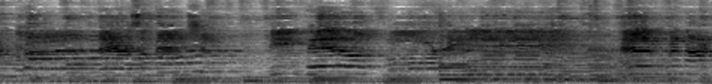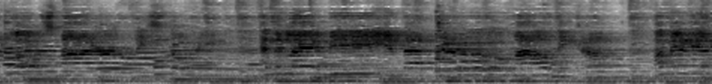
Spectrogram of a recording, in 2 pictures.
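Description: Live bluegrass gospel music: dobro, upright bass and acoustic guitar playing together, with singing.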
